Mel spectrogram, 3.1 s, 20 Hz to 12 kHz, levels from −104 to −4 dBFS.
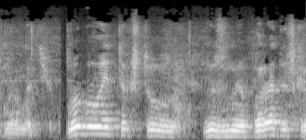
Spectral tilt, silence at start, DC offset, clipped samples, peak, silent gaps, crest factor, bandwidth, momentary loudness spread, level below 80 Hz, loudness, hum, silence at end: -5.5 dB/octave; 0 s; under 0.1%; under 0.1%; -2 dBFS; none; 12 dB; 7.8 kHz; 10 LU; -58 dBFS; -15 LUFS; none; 0 s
